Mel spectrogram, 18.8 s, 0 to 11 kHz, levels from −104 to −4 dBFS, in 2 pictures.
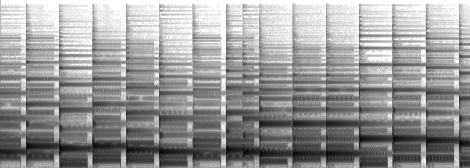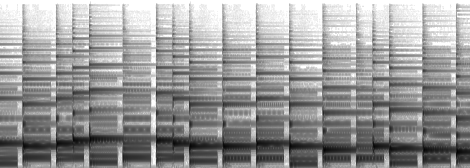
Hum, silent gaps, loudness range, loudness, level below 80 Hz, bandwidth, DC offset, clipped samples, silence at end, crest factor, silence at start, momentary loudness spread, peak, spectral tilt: none; none; 1 LU; -16 LUFS; -42 dBFS; 8.2 kHz; under 0.1%; under 0.1%; 0 s; 16 dB; 0 s; 7 LU; 0 dBFS; -8 dB/octave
